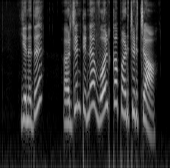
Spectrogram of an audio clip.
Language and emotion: Tamil, surprised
